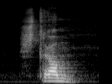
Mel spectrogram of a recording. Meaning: stiff, rigid, inflexible
- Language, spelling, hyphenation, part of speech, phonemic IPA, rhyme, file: Dutch, stram, stram, adjective, /strɑm/, -ɑm, Nl-stram.ogg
